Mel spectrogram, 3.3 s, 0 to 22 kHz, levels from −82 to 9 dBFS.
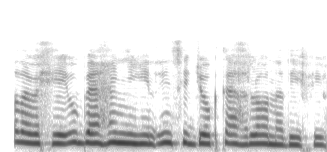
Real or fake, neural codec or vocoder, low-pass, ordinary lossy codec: fake; codec, 16 kHz, 4 kbps, FunCodec, trained on LibriTTS, 50 frames a second; 7.2 kHz; none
